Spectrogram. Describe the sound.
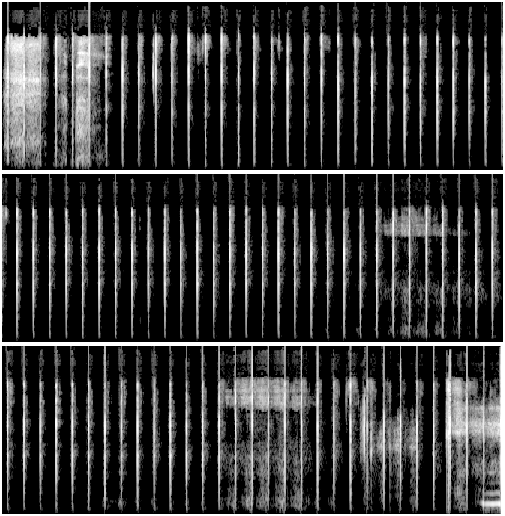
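Steady fingertip tapping on the body over the ovaries: many crisp, evenly spaced taps at a quick, unchanging rhythm, moderately loud and continuing without pause from start to end.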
